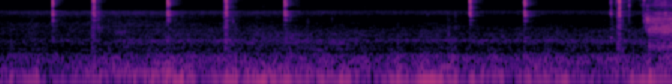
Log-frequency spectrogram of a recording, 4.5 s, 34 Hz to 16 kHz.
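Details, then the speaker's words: 1989 Jaguar XJS V12 5.3 with Marelli digital ignition, engine off: crisp light clicks, about eight in under five seconds, as the throttle is moved slightly; normal off-idle throttle switch. "That's an off idle throttle switch. The way this works, I'll just I'll just turn the throttle slightly. You can probably hear it clicking just when it when the throttle moves a tiny amount."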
